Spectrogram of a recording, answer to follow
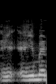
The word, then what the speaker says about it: Amen: wonderful uh ted talk daniel amen is spelled a-m-e-n like amen you are on mute lori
